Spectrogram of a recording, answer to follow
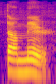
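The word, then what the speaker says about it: தமிழ்: the actual uh language itself Tamir it's actually pronounced as Tamir okay it ends with that raw sound um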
